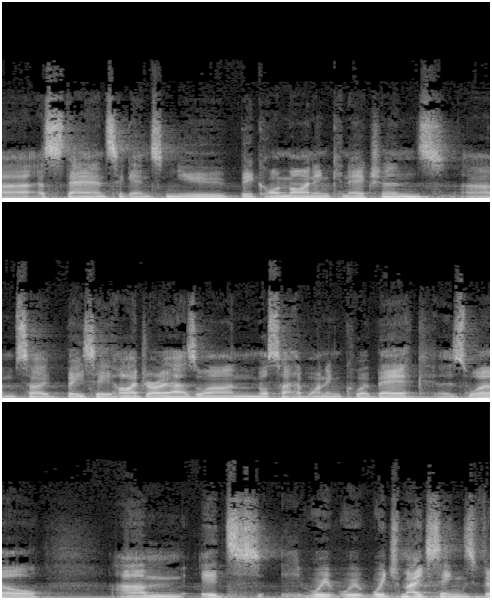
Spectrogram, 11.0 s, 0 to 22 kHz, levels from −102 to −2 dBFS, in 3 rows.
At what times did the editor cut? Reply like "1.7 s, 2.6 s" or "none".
5.6 s

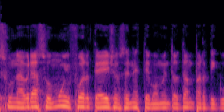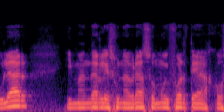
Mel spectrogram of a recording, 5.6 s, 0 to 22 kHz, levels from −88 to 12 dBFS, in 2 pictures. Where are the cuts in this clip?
none

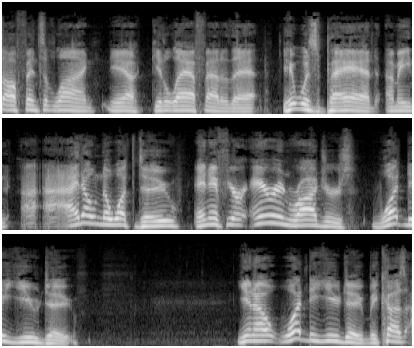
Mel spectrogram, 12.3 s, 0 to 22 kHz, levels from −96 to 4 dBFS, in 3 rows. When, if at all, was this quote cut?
2.7 s, 5.4 s, 5.9 s

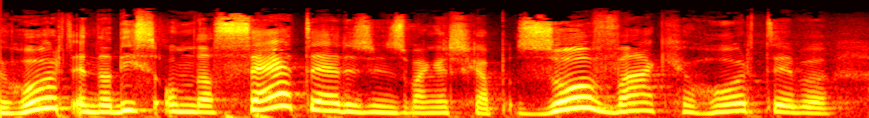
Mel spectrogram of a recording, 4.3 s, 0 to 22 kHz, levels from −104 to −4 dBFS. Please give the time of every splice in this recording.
none

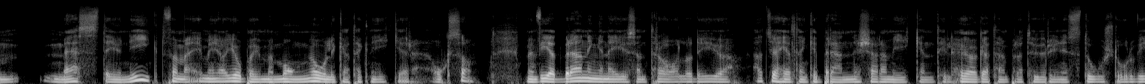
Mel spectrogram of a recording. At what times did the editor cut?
7.5 s

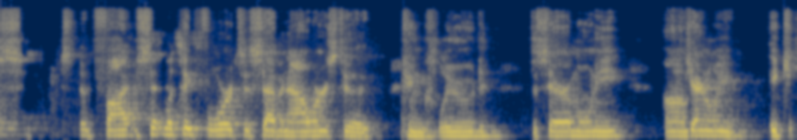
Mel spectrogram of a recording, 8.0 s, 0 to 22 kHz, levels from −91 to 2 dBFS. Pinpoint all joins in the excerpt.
4.0 s, 6.8 s

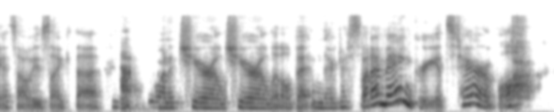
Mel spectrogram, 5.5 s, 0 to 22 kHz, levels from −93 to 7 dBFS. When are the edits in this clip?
1.1 s, 2.2 s, 3.6 s

